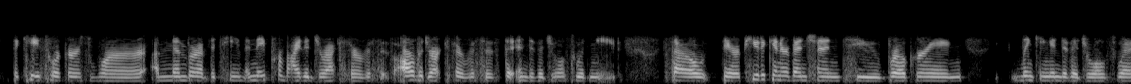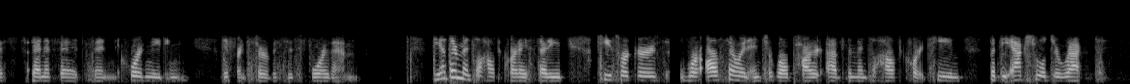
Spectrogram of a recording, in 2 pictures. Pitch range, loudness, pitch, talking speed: 170-190 Hz, -25 LUFS, 175 Hz, 155 wpm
